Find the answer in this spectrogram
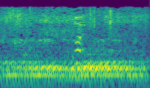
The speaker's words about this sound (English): The plane's going away. They didn't see us.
